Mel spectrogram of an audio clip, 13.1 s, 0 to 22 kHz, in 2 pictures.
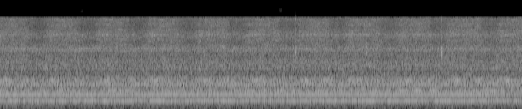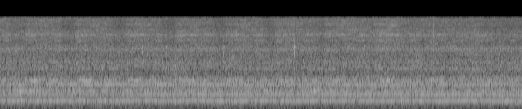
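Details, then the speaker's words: Slightly deeper repeat boring pass with Wohlhaupter UPA5 head on a Thiel Duplex 158 mill, cleaning the molten plastic lawn mower bearing seat; steady spindle whine with light unbroken cutting hiss, no chatter: normal boring cut. "the tool was retracted and the table slightly raised the cut was repeated the slightly deeper boring operation finally cleaned up the bottom of the seat and removed the molten material"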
